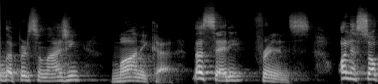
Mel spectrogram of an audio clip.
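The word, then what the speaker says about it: Monica: é o da personagem mônica da série friends olha só com os personagens pronunciam o nome dela marca marca marca marca mônica mônica mônica a letra o' e mônica só quase com um a má mônica mônica lembrando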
